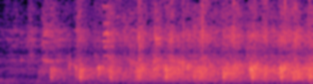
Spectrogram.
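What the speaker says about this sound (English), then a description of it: "A round of applause for all of you." An awards gala audience claps in a sustained round of applause, moderately loud and rippling evenly for a few seconds with faint room murmur beneath.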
